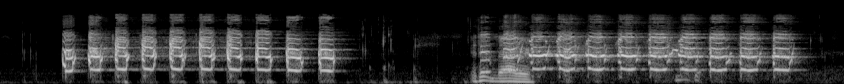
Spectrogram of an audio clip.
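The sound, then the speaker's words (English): A rapid, raspy run of about a dozen hen turkey yelps blown on a mouth reed call, then a pause and a second longer, denser burst of hen talk, loud. “But what makes me mad is I think I've got this whole like wild hen talk mastered, and you go out and you hear some hen off 100 yards yapping away.”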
